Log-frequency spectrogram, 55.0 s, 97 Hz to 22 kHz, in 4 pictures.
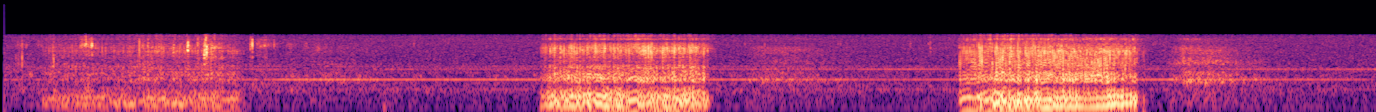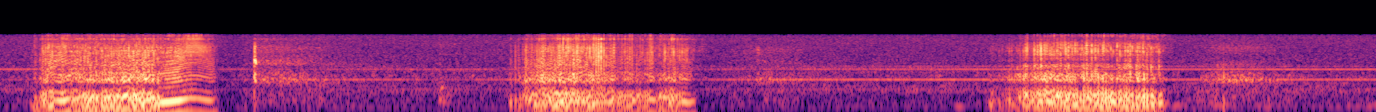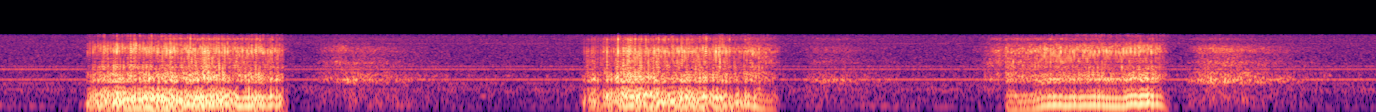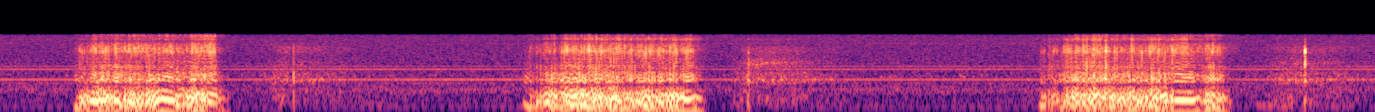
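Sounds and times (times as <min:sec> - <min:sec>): faint steady hum: 0:00.0 - 0:55.0
quiet breathing: 0:00.2 - 0:04.0, 0:06.5 - 0:09.2, 0:10.0 - 0:13.2, 0:14.6 - 0:17.5, 0:19.8 - 0:28.6, 0:29.5 - 0:33.0, 0:34.6 - 0:41.1, 0:43.2 - 0:46.6, 0:48.2 - 0:51.8, 0:53.3 - 0:55.0
person snoring: 0:00.3 - 0:02.5, 0:05.4 - 0:08.2, 0:09.6 - 0:12.6, 0:14.1 - 0:17.1, 0:18.8 - 0:21.6, 0:23.6 - 0:26.5, 0:28.4 - 0:31.7, 0:33.3 - 0:36.3, 0:37.4 - 0:40.6, 0:42.0 - 0:44.7, 0:46.5 - 0:49.6, 0:51.6 - 0:54.8.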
